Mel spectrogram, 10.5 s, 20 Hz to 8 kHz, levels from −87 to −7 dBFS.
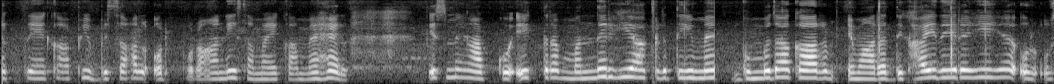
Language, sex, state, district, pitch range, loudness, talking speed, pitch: Hindi, female, Uttar Pradesh, Jalaun, 225-270 Hz, -21 LUFS, 140 wpm, 250 Hz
